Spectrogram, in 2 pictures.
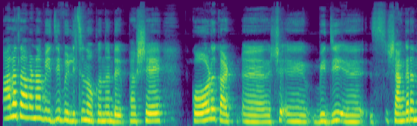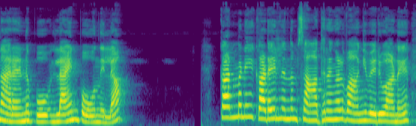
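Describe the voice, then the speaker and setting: Female recap narrator; conversational, slightly high-pitched. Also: a little slow, long pauses. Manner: conversational, with frequent restarts and fillers. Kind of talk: voice-over retelling a TV serial.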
